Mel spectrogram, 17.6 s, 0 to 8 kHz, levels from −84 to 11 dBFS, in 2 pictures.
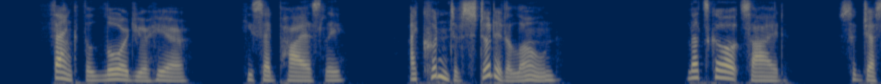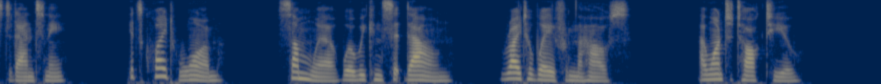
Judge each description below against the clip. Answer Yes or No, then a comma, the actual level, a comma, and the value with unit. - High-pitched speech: No, medium, 155 Hz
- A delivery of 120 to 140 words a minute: Yes, slow, 135 wpm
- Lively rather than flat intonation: No, average, 4.1 semitones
